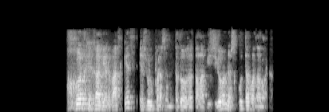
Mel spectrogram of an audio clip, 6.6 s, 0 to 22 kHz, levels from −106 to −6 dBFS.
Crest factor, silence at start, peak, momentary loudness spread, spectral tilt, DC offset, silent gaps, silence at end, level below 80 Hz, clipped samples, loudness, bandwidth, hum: 20 dB; 1.35 s; -2 dBFS; 10 LU; -6 dB/octave; under 0.1%; none; 1.15 s; -64 dBFS; under 0.1%; -20 LUFS; 7.6 kHz; none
